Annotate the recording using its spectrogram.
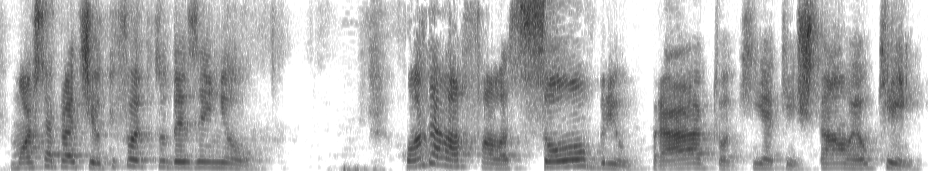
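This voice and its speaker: Bright-voiced woman teaching children. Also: on the high side, rough recording. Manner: patient, prompting with fill-in questions. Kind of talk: online class review for young children. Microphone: video call.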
